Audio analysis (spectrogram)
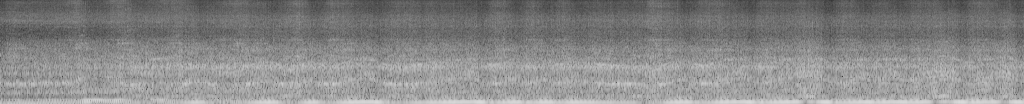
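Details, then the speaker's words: Cold engine restarted after coolant bleed, idle being adjusted, compression reported good: low lumpy rumble with throttle blips and steady hiss of much gas escaping the breather, cause unknown; crankcase blow-by, possible overtight belt noise also noted. "il ya beaucoup d'aires qui ressort ici par le reniflard mais c'est pas bien chaud"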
